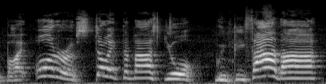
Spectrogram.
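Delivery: loud mocking bully jeer; sneering. A narrator's reading. Bully Snotlout sneering at Hiccup about his dragon. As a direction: sneer it down at him. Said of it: "sneer at Hiccup".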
